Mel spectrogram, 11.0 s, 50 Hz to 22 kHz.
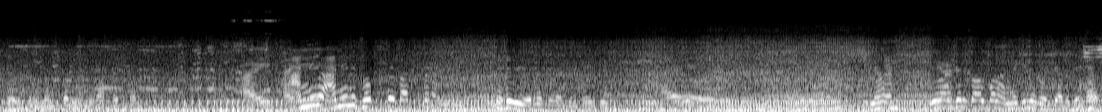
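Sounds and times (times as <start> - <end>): voices: 0.0 - 7.6, 8.5 - 11.0.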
